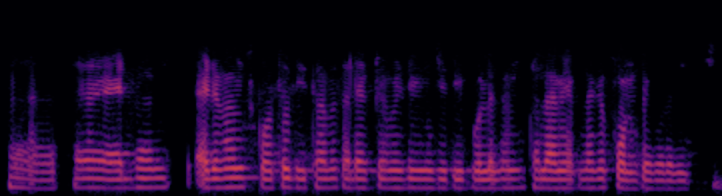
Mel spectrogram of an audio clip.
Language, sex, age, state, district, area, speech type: Bengali, male, 30-45, West Bengal, Bankura, urban, conversation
